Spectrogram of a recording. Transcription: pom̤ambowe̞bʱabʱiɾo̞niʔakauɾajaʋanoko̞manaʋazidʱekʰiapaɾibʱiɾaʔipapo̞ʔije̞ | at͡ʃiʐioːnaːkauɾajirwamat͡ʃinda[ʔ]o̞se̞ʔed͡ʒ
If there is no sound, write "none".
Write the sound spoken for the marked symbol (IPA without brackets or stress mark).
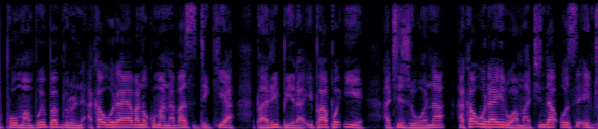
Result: ʔ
